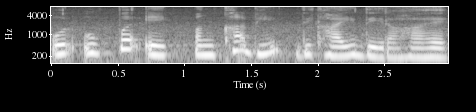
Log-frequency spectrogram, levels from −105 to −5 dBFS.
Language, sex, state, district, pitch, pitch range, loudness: Hindi, female, Bihar, Gaya, 230 Hz, 205-250 Hz, -15 LUFS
